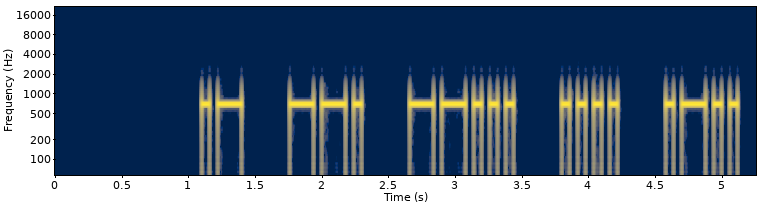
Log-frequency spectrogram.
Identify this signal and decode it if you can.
Morse code, heard as a keyed tone, about 19 wpm, spaced as for 14 wpm, 700 Hz. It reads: AG7HL
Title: 167 Lesson 27g - Number 7 - Call Signs 20wpm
